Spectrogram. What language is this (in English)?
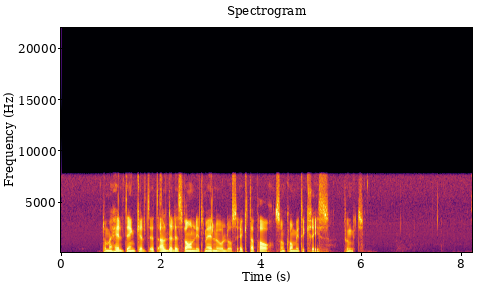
Swedish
